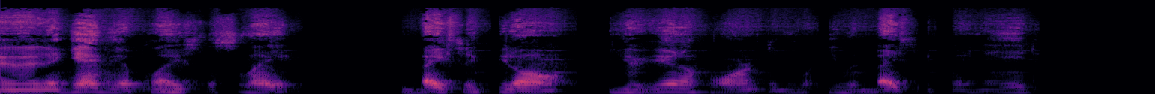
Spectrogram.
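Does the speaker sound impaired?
Yes: speech impediment; possibly noticeable to listeners.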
